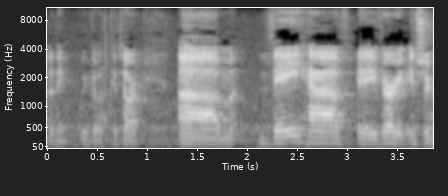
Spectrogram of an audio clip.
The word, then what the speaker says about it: Qatar: So Qatar or Qatar. I mean, there's various pronunciations. Qatar. I say the American. Qatar. I say the Americanized version. There's many ways to say. I mean, in the official Arabic, it's a Qatar, but I think we go with Qatar.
